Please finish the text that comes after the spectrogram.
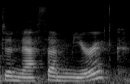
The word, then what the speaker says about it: Danessa Myricks: It's from Danessa Myricks. That's how you pronounce it, Danessa Myricks Beauty.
